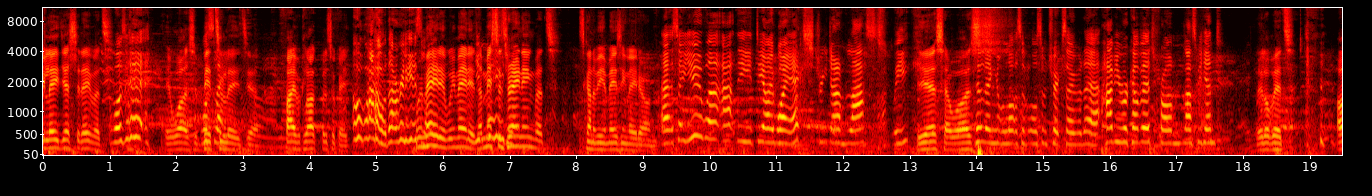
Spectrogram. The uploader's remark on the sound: It was my first time recording at a live event so the sound quality isn't the best. Recording at the first ever Snowfest in Innsbruck. Straight from the prestigious urban snowboard competition, Rock a Rail 2022.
